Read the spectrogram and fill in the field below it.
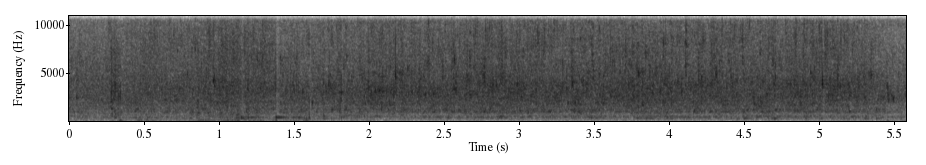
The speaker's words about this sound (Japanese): こんな、清らかな水が流れています。 坂本地区には町の中を清らかな水が流れ、その音を聞いているだけで癒されます。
